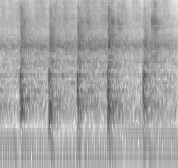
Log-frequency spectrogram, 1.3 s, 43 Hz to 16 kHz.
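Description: Five knocks on the enameled steel lid of an Expert Grill 22-inch kettle grill, struck to show how thick its metal is compared with a Weber kettle. Each knock is a short, dull thud centered in the low-mids around 355 Hz that dies away quickly over a faint low hum. The lid is definitely thicker than the Weber's and also feels heavier.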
